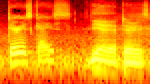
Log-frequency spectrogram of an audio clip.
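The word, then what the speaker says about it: Guice: Darius Geis? Yeah, Darius Geis.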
